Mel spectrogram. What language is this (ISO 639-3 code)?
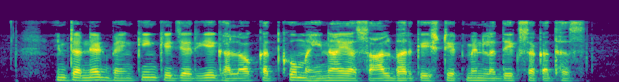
hne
